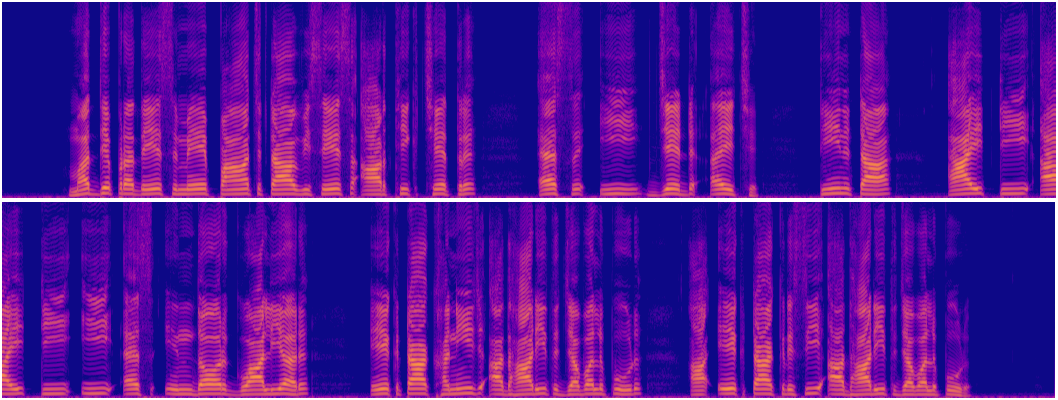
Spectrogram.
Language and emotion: Maithili, neutral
